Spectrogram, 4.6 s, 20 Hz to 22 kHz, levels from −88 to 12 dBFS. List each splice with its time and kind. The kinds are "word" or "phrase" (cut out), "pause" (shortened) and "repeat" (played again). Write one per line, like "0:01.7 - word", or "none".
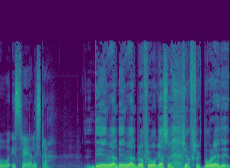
0:02.4 - repeat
